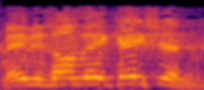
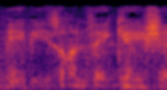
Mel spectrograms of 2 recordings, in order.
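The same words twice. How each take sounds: First: High, loud mocking taunt; sarcastic high-pitched shout; shouted sarcasm. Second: Voiceless divine whisper; hushed, sly feeding of a line; whispered prompt. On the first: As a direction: yell the jibe across to the crowd. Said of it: "sarcasm and cynicism in this". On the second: Acted. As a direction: whisper the joke as a secret cue. God whispering lines to Elijah.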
